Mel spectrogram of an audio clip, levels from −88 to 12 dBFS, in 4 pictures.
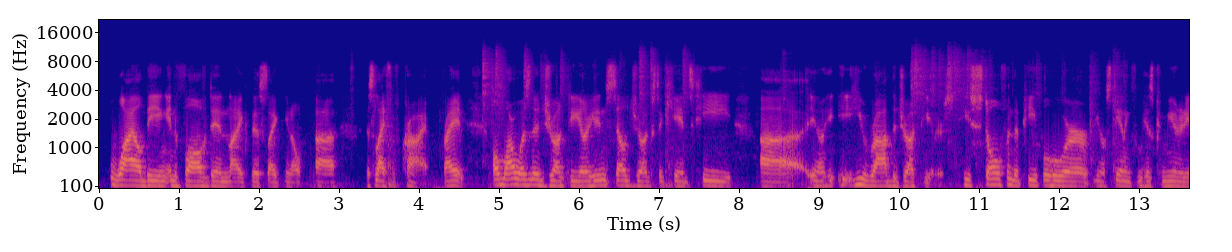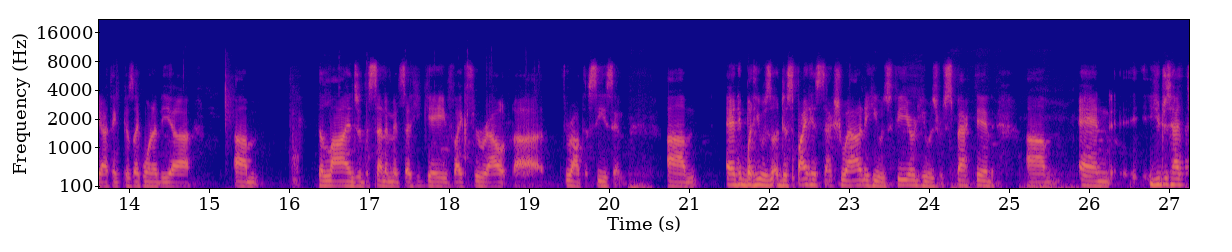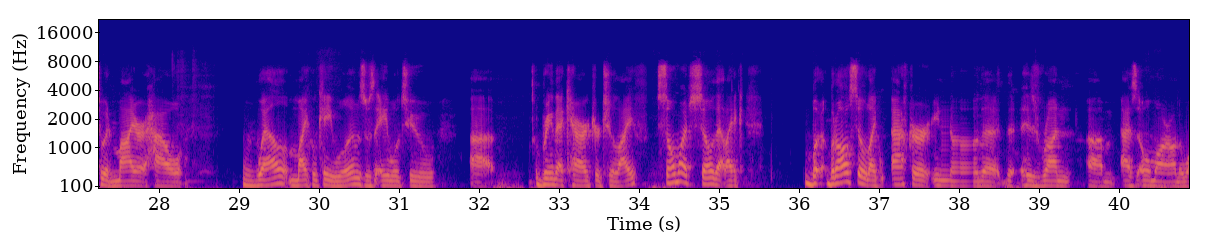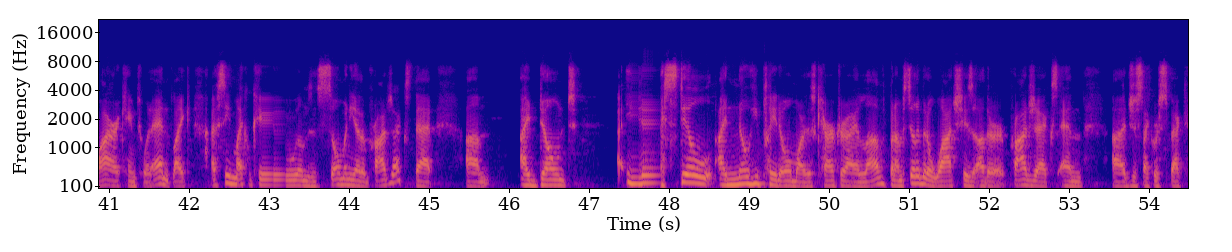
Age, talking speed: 20-39, 195 wpm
